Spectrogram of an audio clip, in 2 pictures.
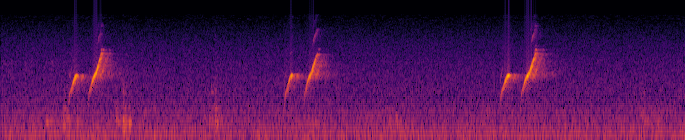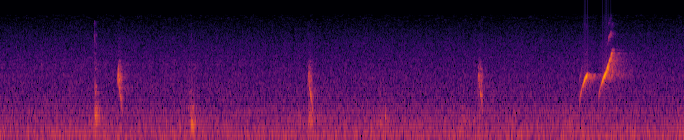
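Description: Curve-billed Thrasher chicks give sharp, rising, two-part chirps about every one to two seconds, with fainter single notes between them.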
